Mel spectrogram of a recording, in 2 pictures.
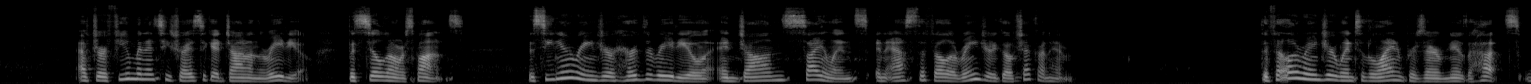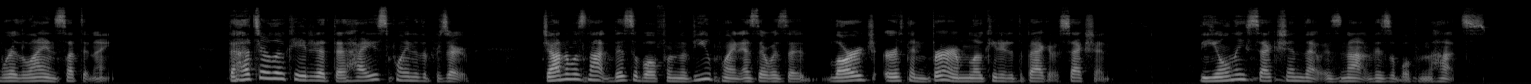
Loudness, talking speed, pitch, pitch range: -34 LUFS, 185 wpm, 165 Hz, 145-195 Hz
